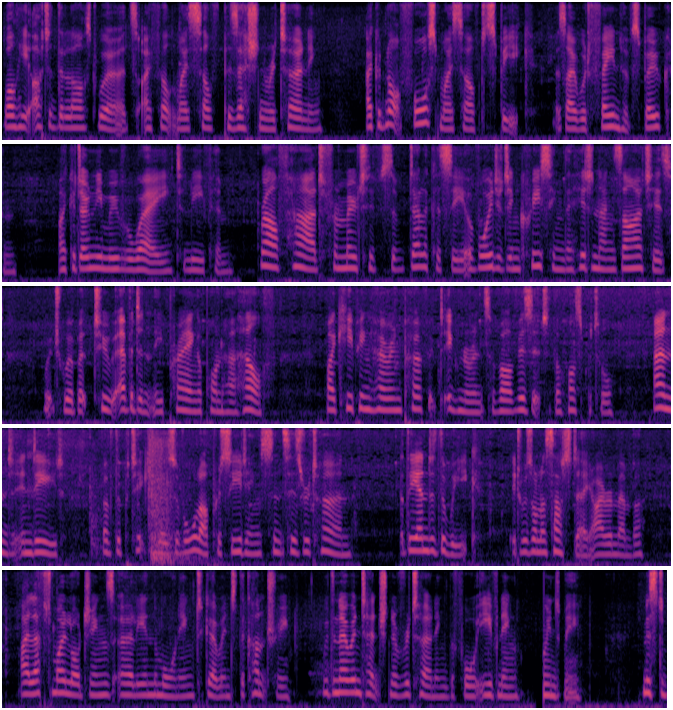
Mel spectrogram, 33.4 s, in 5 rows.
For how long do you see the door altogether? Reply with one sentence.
You can hear the door for 2 seconds altogether.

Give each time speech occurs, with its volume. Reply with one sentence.
The speech can be heard from 0.0 to 33.3 s, at a steady volume.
